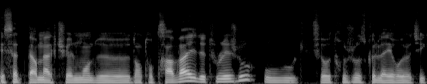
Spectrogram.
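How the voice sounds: This man talks fast, his fairly low voice dark and mellow in tone, with lively intonation. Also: dry, close sound with no echo.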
